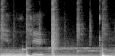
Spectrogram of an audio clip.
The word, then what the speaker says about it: EMOOQI: It's called Acrylic Paint Set Emooki. It's spelled EMOOQI, and it's $19.99.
